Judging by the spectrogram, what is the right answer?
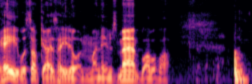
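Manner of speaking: easygoing, chummy, laid-back and casual voice. Retelling a greeting to spirits on a battleship: retelling own laid-back greeting. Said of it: "I was more laid back".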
